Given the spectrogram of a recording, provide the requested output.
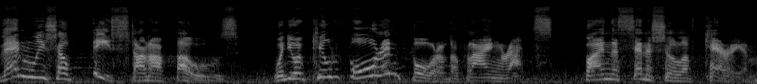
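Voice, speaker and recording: A put-on character voice at a moderate pace, with clear background noise. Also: man. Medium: video game. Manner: imperious, squawking.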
